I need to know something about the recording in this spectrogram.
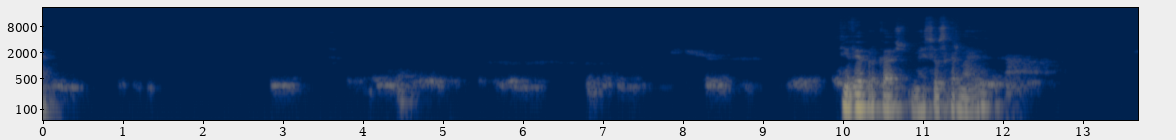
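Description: An elderly man speaks slowly and calmly in a soft voice, close by.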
